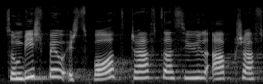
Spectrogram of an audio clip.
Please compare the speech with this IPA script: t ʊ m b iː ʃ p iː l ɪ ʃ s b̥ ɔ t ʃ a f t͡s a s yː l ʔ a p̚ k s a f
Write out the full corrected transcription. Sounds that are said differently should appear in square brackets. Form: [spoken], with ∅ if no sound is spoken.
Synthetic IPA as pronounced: [t͡s] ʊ m b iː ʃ p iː l ɪ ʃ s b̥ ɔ t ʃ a f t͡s a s yː l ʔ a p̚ k [ʃ] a f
